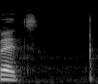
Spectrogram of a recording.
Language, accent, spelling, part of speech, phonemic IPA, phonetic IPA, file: Armenian, Eastern Armenian, վեց, numeral, /vet͡sʰ/, [vet͡sʰ], Vɛtsʰ.ogg
- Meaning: six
